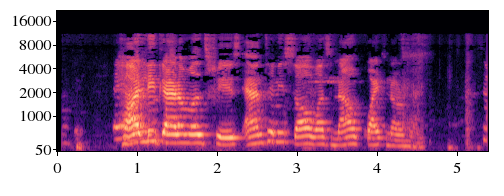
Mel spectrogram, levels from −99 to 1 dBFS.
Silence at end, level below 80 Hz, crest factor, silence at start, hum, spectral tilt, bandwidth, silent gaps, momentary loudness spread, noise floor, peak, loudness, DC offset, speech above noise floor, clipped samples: 0 s; -58 dBFS; 18 dB; 0.25 s; none; -3.5 dB/octave; 11.5 kHz; none; 16 LU; -43 dBFS; 0 dBFS; -15 LUFS; under 0.1%; 26 dB; under 0.1%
